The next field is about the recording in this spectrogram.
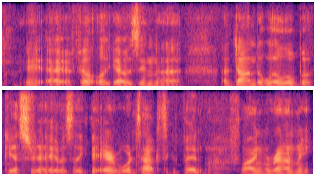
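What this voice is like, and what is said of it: Weak, strained voice. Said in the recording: “my voice is kind of weak. I think I got some of that awful smoke in there”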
